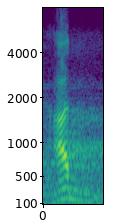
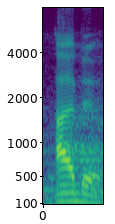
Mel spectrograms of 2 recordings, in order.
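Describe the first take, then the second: First: The d is stopped and held without release. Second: The d is released with a light bounce. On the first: The speaker calls it wrong. "bukan ad ... jangan sampai ditahan" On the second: The speaker calls it right. "Lentur gih, ... mengalir ya"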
